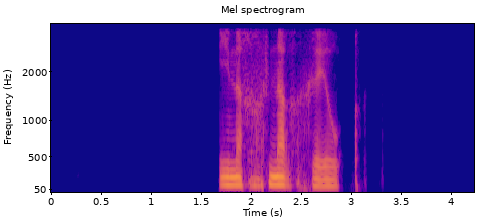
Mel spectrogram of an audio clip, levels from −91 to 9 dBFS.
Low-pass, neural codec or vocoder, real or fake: 3.6 kHz; codec, 16 kHz, 2 kbps, FunCodec, trained on Chinese and English, 25 frames a second; fake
